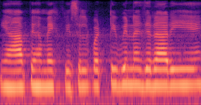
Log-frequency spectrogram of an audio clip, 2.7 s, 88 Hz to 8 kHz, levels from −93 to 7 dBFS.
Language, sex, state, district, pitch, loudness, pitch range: Hindi, female, Bihar, Purnia, 200 Hz, -15 LUFS, 195-205 Hz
